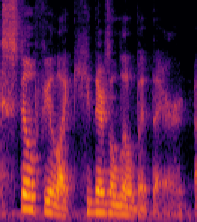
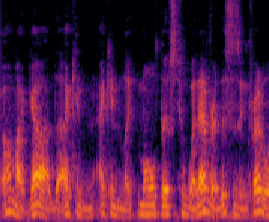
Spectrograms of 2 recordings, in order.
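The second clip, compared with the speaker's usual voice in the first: plain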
